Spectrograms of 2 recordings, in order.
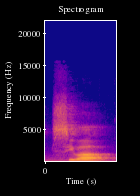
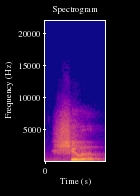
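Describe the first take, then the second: First: It begins with a plain s sound. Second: It begins with a sh sound. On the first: The speaker calls it wrong. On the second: The speaker calls it right.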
